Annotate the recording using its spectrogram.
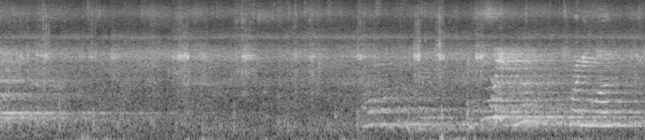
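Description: Faint footsteps at a walking pace, then from about halfway in a person's voice making long, drawn-out held tones that have the steady pitch of a call or hum rather than talk.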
